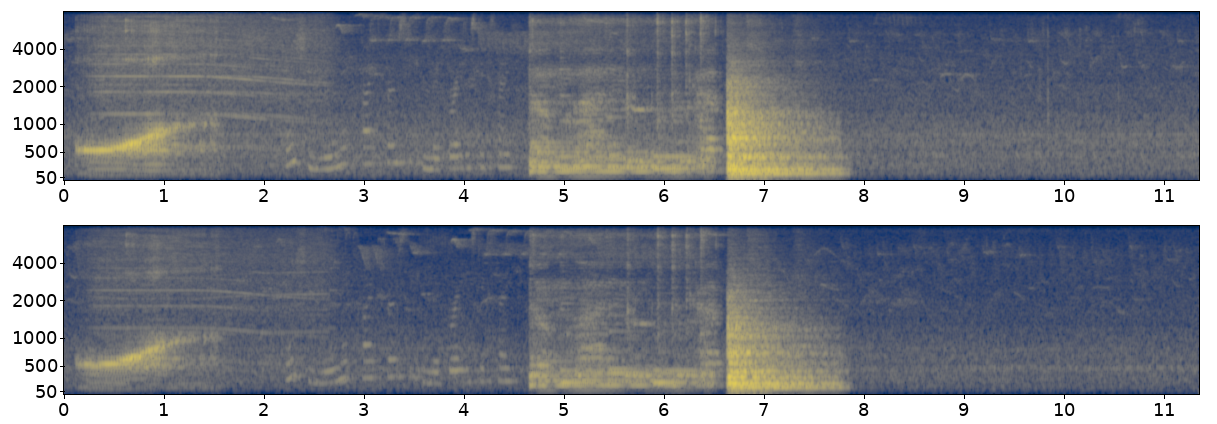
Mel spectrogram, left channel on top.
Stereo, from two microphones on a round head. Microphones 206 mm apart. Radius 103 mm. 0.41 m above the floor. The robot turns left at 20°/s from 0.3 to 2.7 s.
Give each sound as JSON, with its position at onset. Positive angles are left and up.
{"t": 0.1, "sound": "snoring", "side_deg": 55, "distance_m": 2.5}
{"t": 2.2, "sound": "a woman speaking", "side_deg": 25, "distance_m": 1.4}
{"t": 4.7, "sound": "a guitar", "side_deg": 35, "distance_m": 3.5}
{"t": 6.6, "sound": "a door slam", "side_deg": 40, "distance_m": 3.0}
